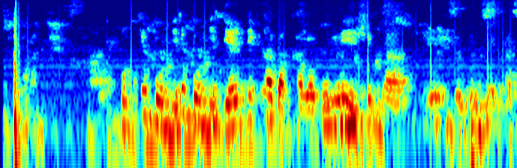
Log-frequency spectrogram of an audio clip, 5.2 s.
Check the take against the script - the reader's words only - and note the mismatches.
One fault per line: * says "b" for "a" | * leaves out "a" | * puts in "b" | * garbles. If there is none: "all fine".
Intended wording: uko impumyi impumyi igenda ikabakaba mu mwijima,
all fine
